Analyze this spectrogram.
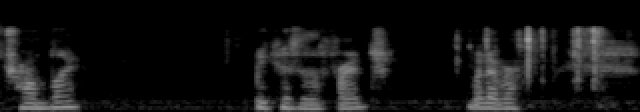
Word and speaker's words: Tremblay: at Devil's Rock by Paul Tremblay and everybody pronounces it Tremblay but this is a very popular name in our city and it's pronounced trembling because of the French whatever so oh my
